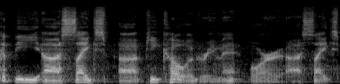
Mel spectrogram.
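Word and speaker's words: Picot: Yeah, look at the uh Sykes uh Pico agreement or Sykes Piccott depending on how you want to pronounce it. It's Pico in French, but PI O T.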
